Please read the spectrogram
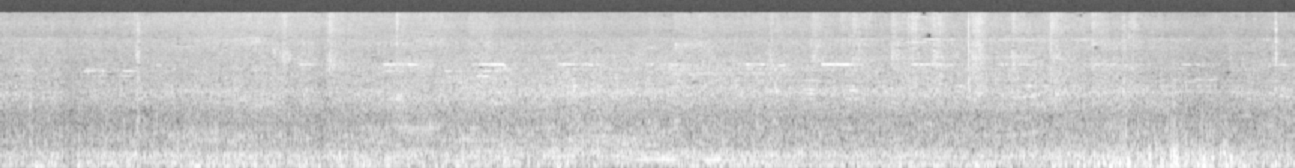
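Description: Street traffic noise: a steady low rumble of passing motorbikes, with a few faint brief higher tones over it.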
